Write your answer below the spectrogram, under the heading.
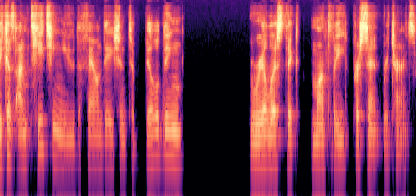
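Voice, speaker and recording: In a quiet background, a man's medium-pitched voice, with ordinary pitch variation, sounds dry and close with no echo. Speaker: trading educator. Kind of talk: live audio chat. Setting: Twitter audio space.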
